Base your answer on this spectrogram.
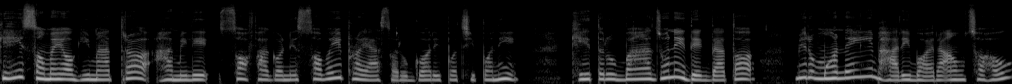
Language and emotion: Nepali, sad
